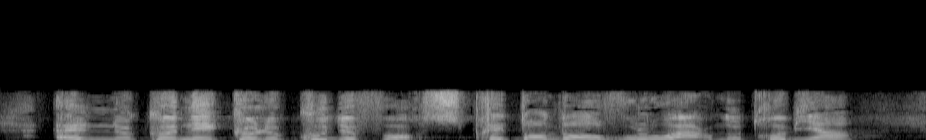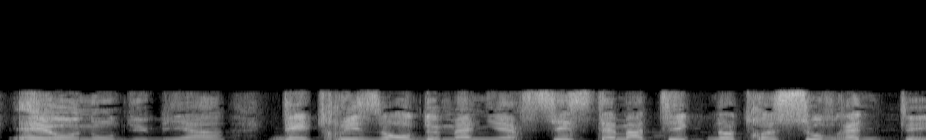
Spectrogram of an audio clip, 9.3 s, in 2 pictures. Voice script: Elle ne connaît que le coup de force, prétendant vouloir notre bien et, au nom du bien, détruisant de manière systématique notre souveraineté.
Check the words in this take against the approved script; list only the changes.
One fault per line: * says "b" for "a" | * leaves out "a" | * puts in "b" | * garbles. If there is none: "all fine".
all fine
